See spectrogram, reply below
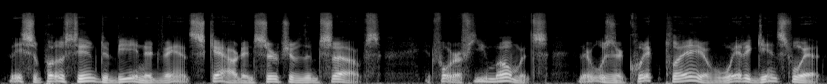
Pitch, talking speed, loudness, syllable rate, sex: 110 Hz, 190 wpm, -18 LUFS, 4.8 syllables/s, male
